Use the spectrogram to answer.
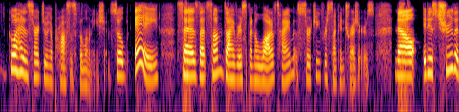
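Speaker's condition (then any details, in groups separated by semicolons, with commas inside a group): No condition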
